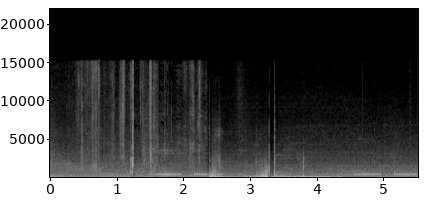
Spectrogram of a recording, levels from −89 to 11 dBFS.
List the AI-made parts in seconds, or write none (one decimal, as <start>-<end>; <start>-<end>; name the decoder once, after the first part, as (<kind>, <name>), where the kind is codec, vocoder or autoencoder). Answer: 2.3-4.5 (vocoder, Vocos)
